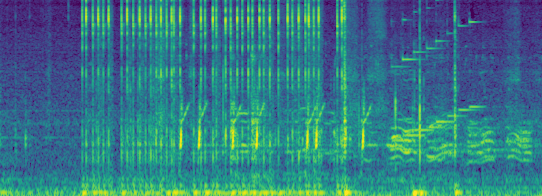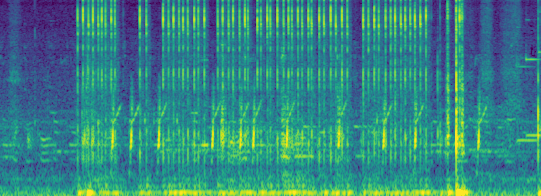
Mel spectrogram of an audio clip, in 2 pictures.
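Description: Bouncy video game music plays in short bursts.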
